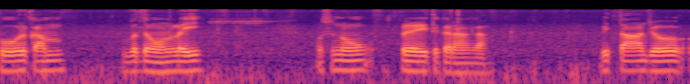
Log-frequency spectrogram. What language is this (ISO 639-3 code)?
pan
